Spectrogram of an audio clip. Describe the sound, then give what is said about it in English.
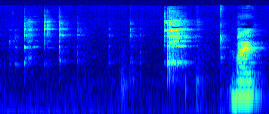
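A glass is handled as someone grabs a sip of water: light clinks and taps, then two louder bright clatters of glass against a hard surface, with soft rustling in between and no talking. “let me grab a sip of water.”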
